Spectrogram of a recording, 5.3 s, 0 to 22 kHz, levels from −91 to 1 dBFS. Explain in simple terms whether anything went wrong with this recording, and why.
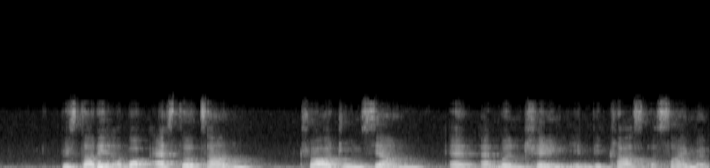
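Nothing went wrong here: the speech simply came through an ordinary internet call connection, so any dulling of the very highest sounds is just what such calls normally do, not a fault.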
